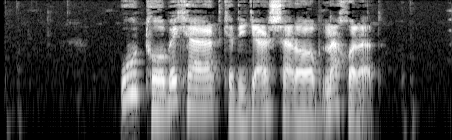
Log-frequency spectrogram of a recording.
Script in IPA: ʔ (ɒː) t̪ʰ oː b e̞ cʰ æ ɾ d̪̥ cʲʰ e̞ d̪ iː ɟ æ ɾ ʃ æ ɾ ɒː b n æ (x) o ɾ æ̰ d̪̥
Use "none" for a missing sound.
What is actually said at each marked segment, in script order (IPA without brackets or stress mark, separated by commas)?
uː, x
